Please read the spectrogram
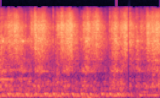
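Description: Live Afro-Cuban rumba guaguancó: conga drums playing a steady pattern under the quick, even rattle of a gourd shaker, with held sung notes breaking off right at the start.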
